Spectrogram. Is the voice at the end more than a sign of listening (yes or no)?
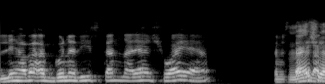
yes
